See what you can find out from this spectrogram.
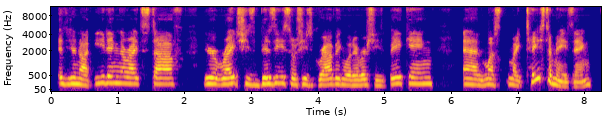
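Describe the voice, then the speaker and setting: At a moderate pace, a woman talks in a normal speaking voice, medium in pitch with ordinary pitch variation. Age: 60s. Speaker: wellness coach. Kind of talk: casual discussion.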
